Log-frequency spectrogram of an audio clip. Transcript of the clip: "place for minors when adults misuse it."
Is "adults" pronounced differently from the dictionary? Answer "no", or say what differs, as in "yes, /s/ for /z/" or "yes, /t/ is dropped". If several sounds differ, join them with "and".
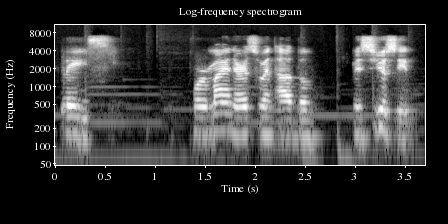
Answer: yes, /s/ is dropped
